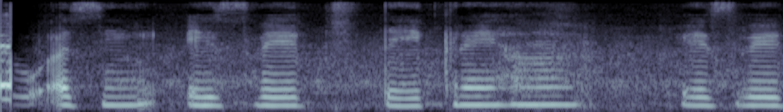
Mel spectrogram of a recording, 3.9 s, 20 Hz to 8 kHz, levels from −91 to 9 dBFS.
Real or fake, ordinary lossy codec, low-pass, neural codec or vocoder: fake; none; 7.2 kHz; codec, 44.1 kHz, 7.8 kbps, DAC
